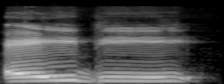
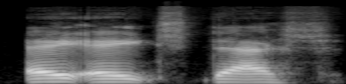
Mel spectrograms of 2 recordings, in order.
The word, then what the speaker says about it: Adah: Oh, it's spelled ADAH, and it's pronounced AH-DA.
